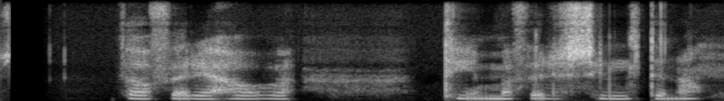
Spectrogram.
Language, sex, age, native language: Icelandic, female, 11, Icelandic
